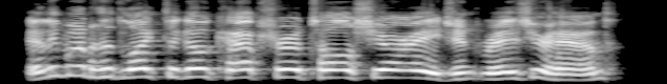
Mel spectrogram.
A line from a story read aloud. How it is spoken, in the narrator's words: Kara simply yells out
